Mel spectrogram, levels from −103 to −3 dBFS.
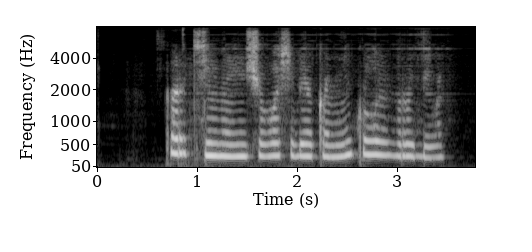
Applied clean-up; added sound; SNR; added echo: neural mask model DeepFilterNet 3.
